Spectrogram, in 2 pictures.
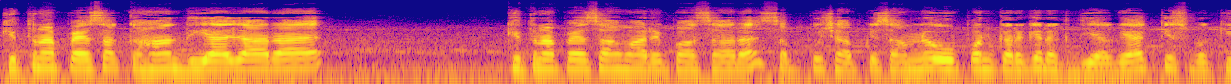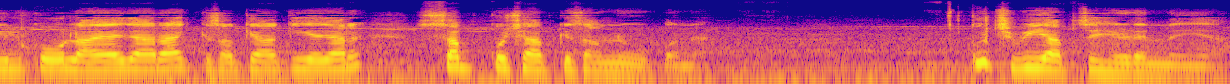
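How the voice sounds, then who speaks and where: A man's high voice at a moderate pace, with ordinary pitch variation over noticeable background noise. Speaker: teacher-candidate group leader, live streamer. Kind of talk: live stream update. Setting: livestream. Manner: hesitant with fillers.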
